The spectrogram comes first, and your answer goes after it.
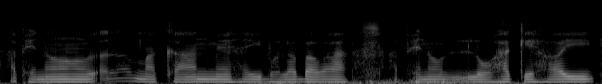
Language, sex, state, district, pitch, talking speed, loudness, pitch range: Bajjika, male, Bihar, Vaishali, 120 Hz, 130 wpm, -40 LUFS, 115-120 Hz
